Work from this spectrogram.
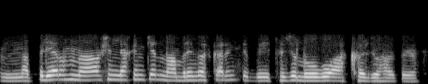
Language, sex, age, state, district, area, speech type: Kashmiri, male, 30-45, Jammu and Kashmir, Kulgam, rural, conversation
